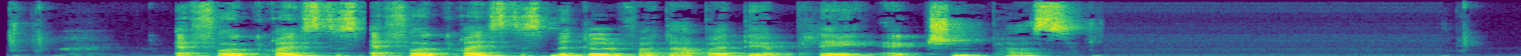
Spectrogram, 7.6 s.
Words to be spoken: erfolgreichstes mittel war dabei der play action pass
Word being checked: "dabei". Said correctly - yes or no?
yes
